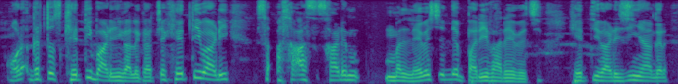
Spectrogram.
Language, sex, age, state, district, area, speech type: Dogri, male, 18-30, Jammu and Kashmir, Udhampur, rural, spontaneous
